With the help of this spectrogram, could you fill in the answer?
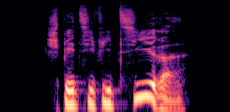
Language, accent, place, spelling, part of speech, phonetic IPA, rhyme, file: German, Germany, Berlin, spezifiziere, verb, [ʃpet͡sifiˈt͡siːʁə], -iːʁə, De-spezifiziere.ogg
- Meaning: inflection of spezifizieren: 1. first-person singular present 2. singular imperative 3. first/third-person singular subjunctive I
